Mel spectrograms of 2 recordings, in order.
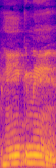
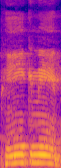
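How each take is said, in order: The two takes are said the same way.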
